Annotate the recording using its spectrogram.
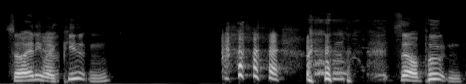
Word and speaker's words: Putin: I believe it is pronounced Putin. I think Putin would be as in Rasputin, who passed away.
